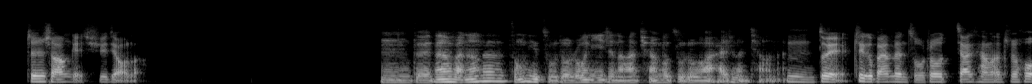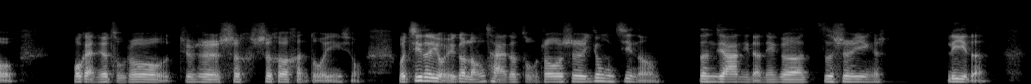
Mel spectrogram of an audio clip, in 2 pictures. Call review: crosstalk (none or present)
none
